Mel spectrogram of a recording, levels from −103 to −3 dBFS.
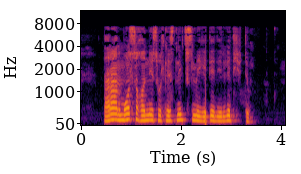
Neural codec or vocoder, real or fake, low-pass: none; real; 7.2 kHz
